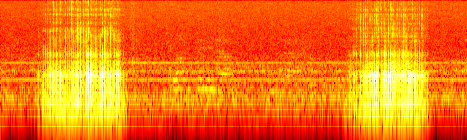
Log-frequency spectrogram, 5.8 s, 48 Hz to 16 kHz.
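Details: 4-year-old Boston terrier asleep, keeping owners awake: two loud, rough, rattling snores about four seconds apart with quiet breathing between.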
